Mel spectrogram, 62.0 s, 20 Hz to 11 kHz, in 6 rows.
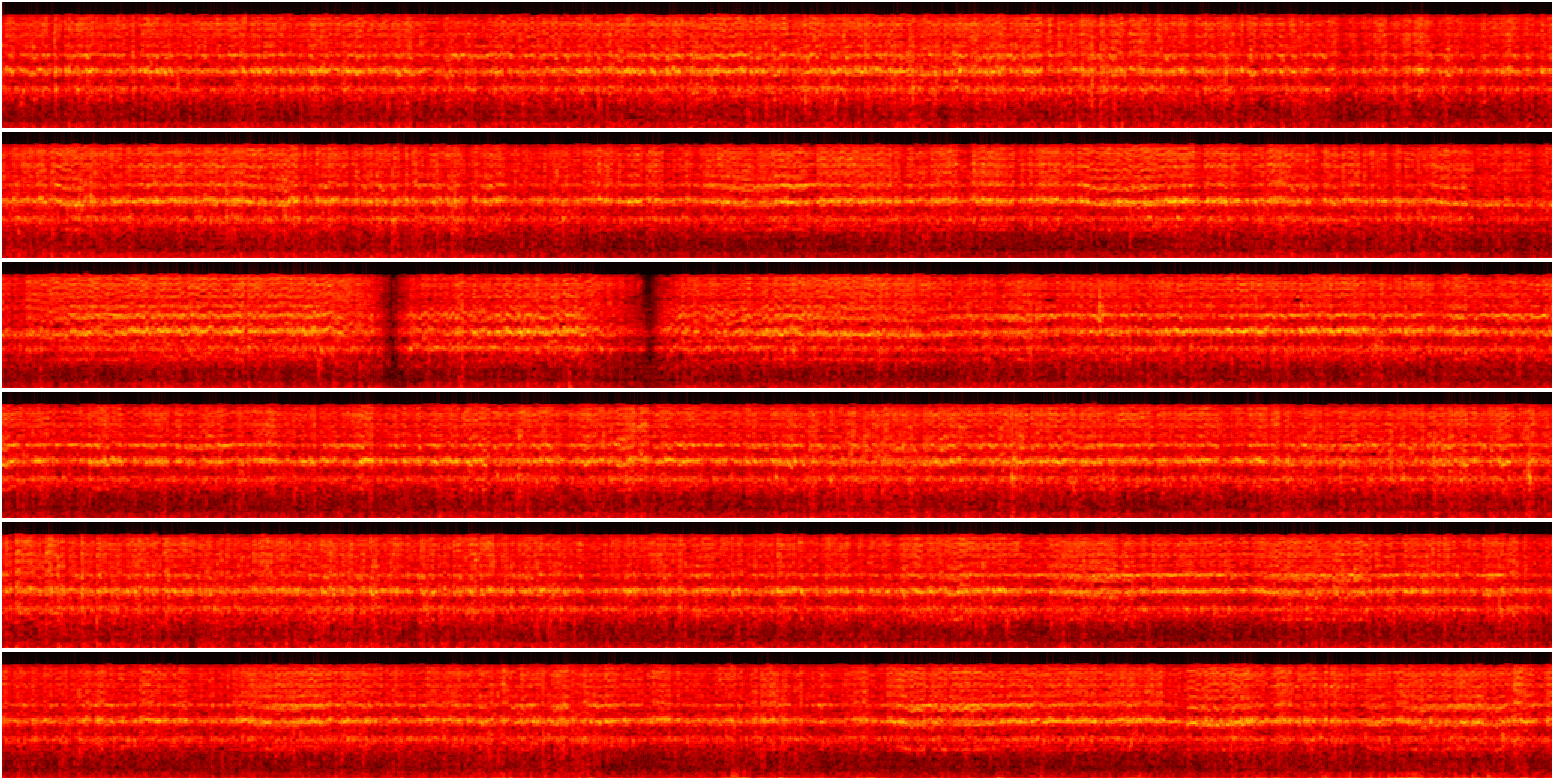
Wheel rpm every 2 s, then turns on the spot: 230, 230, 230, 230, 230, 230, 230, 230, 230, 230, 200, 150, 130, 200, 230, 230, 230, 230, 230, 230, 230, 230, 230, 230, 220, 230, 230, 230, 230, 230, 230.
none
